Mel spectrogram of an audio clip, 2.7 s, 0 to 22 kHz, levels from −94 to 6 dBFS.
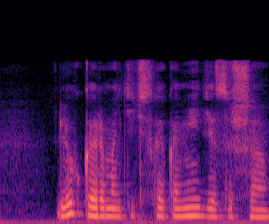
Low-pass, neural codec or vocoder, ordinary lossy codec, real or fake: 7.2 kHz; none; AAC, 32 kbps; real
